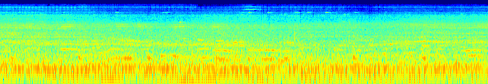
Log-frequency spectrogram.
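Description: Motorcycle tricycle's engine running steadily under way, with voices over it.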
